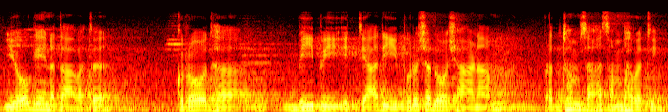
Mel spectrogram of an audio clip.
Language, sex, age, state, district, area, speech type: Sanskrit, male, 18-30, Karnataka, Udupi, rural, spontaneous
